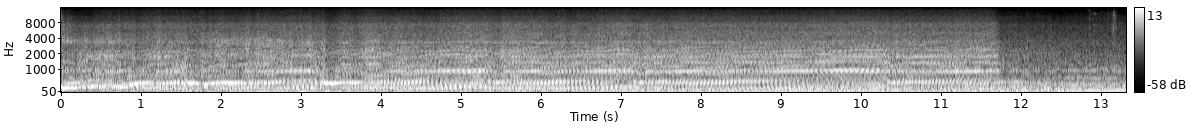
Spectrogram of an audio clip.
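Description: A Ford Mustang GT with a 10-speed automatic and magnetic ride suspension launches down a drag strip, heard from a side window. The loud engine roar climbs steadily in pitch, broken by several quick upshifts, with no talking.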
